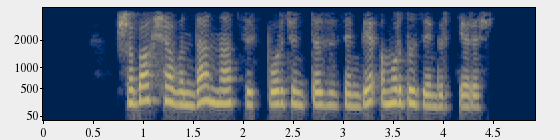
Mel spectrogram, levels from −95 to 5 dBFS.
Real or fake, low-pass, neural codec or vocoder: real; 3.6 kHz; none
